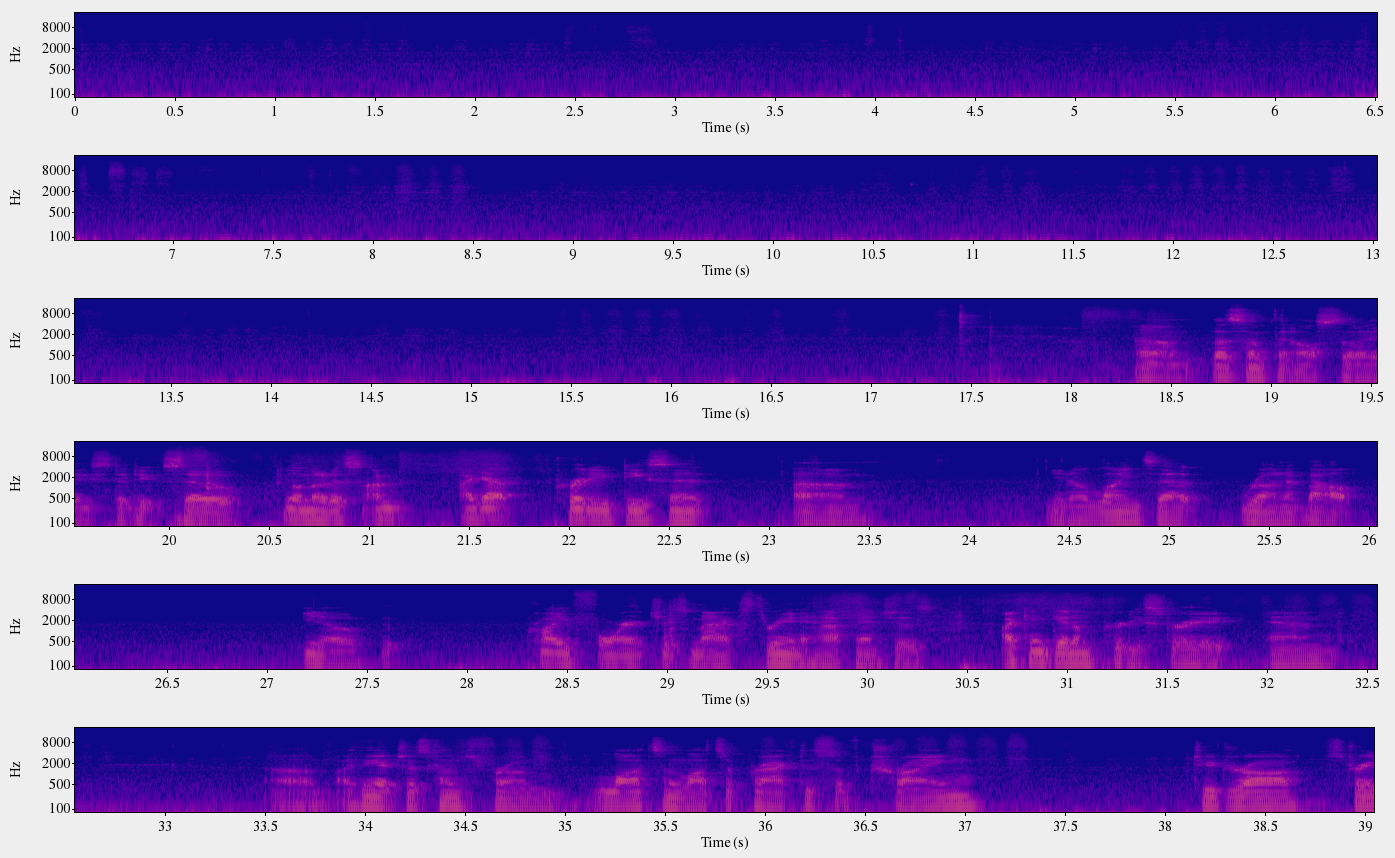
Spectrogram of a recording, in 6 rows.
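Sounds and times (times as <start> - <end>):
pencil scratching on paper: 0.0 - 17.4, 29.5 - 39.0.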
